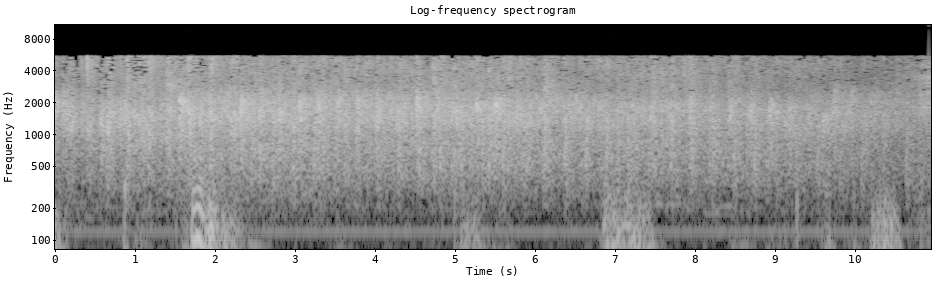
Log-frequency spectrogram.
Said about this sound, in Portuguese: Acho que merece uma salva de palmas, né?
